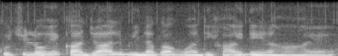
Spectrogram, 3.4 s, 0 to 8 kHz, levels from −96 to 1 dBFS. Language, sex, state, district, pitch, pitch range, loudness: Hindi, female, Uttar Pradesh, Shamli, 210 Hz, 205-220 Hz, -13 LUFS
